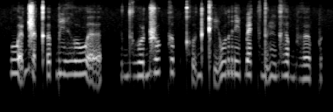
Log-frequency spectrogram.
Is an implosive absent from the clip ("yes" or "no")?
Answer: no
